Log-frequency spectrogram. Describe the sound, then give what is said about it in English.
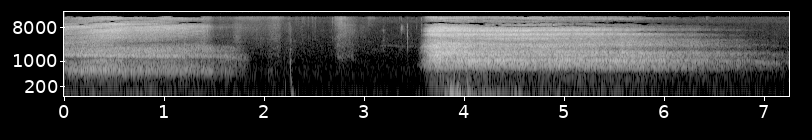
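A person takes slow, deep breaths: a soft airy breath fades out, a brief quiet pause follows, then a much louder, drawn-out deep breath in lasts several seconds. “take the biggest, deepest breath you've taken all day with me now. Breathe in.”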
